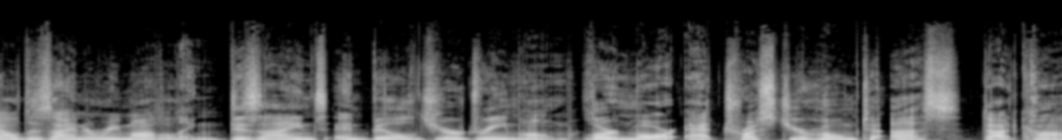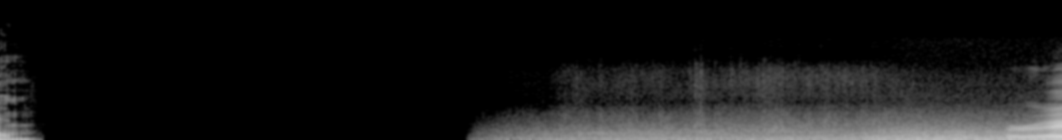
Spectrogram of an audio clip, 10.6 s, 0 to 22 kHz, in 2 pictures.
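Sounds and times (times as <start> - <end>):
speech: 0.0 - 5.5
ocean surf breaking at a pier: 7.7 - 10.6.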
